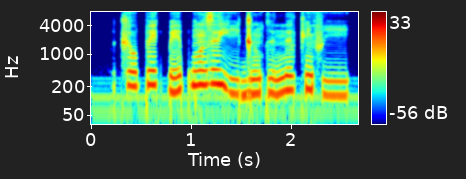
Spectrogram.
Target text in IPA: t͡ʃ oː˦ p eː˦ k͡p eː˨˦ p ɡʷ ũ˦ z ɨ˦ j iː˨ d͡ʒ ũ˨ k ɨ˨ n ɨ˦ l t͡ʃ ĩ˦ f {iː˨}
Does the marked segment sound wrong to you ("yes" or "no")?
yes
